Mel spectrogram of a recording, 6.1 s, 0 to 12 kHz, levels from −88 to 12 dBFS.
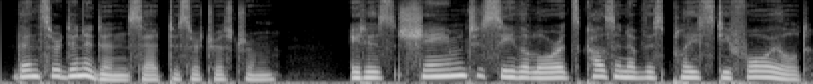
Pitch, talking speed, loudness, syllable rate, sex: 185 Hz, 185 wpm, -15 LUFS, 5.0 syllables/s, female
